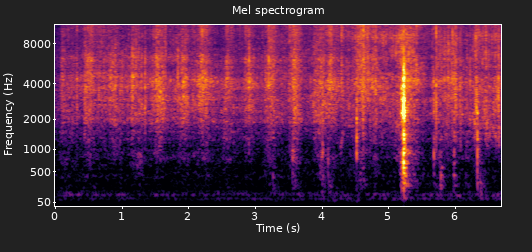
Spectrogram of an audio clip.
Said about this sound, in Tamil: இப்படி கட்டியாகிற வரைக்கும் நம்ம வந்து அதை கிண்டி விட்டுக்கலாம்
